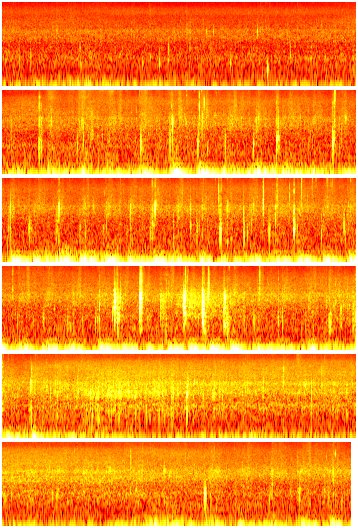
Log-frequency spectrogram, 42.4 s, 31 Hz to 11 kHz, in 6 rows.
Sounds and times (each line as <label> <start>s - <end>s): frozen rain 27.5s - 42.3s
